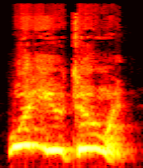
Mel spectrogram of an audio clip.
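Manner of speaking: high exasperated demand; angry homeowner at the window; indignant. Retold or imitated. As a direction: confront the stranger. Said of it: "And I said".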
